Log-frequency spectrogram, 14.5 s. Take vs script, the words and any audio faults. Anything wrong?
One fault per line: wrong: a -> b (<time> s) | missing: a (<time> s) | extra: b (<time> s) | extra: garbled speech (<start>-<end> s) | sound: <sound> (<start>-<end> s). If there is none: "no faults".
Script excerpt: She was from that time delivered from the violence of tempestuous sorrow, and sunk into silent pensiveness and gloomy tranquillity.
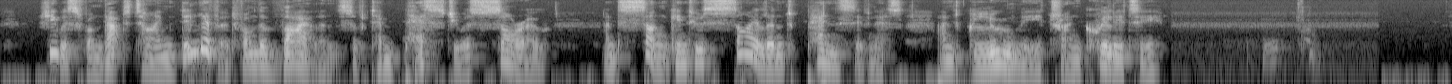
sound: sneeze (12.2-13.6 s)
